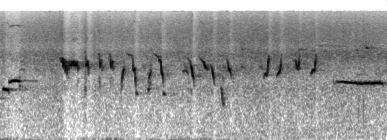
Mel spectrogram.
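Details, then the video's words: White-rumped shama song used to spur young birds into singing: a brief whistle, then quick scattered high chips and short slurs, ending in a clear sustained whistled note. "MASTERAN MURAI BATU TROTOL AGAR CEPAT BUNYI, MURAI BATU FULL ISIAN"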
